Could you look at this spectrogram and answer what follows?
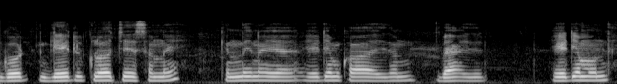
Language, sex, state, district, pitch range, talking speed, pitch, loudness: Telugu, male, Andhra Pradesh, Manyam, 175-185 Hz, 135 wpm, 180 Hz, -16 LUFS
